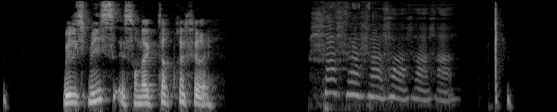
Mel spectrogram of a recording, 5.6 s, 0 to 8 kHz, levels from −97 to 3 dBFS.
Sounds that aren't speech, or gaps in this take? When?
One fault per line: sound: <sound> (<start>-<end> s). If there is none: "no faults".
sound: laugh (3.1-4.6 s)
